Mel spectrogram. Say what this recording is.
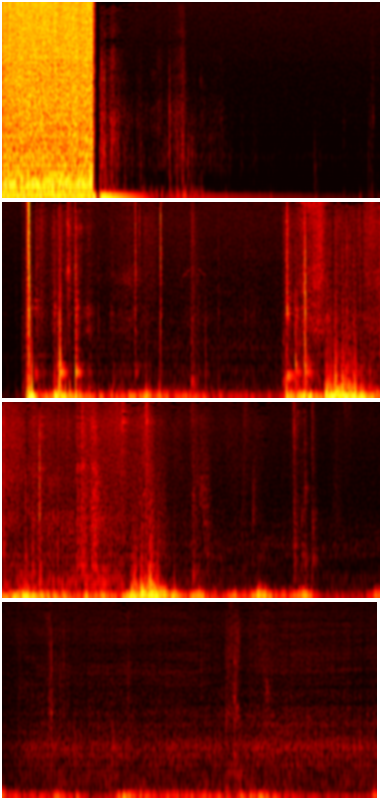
trying to set-up my recorder to use as a mic but got a ton of feedback instead.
